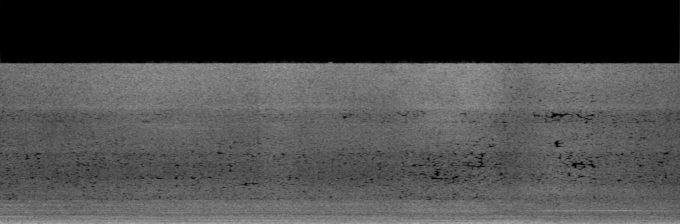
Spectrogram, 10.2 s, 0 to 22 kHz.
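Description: Tongtai TMV-510T CNC vertical mill running a machining program: a steady machine hum with faint steady tones. A brighter hiss comes in about four seconds in and fades by about eight seconds.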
